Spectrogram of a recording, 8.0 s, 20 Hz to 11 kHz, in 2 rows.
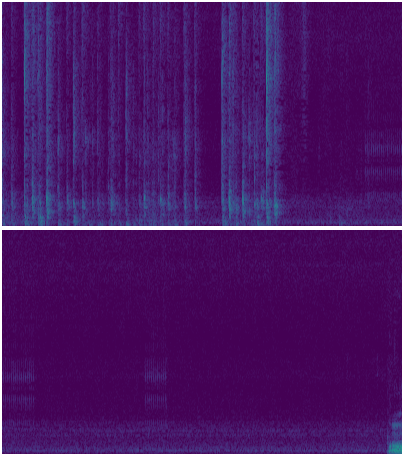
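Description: Typing on a PowerBook G4 laptop keyboard: a quick run of keystrokes for about two seconds, then a few louder key presses, then near silence.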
